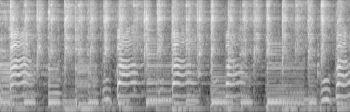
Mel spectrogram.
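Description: Live samba played by a small acoustic trio: a woman sings a melody with vibrato, over plucked acoustic guitar and small hand percussion keeping a quick, even beat.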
